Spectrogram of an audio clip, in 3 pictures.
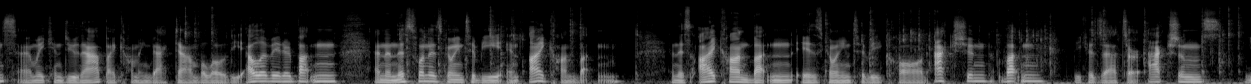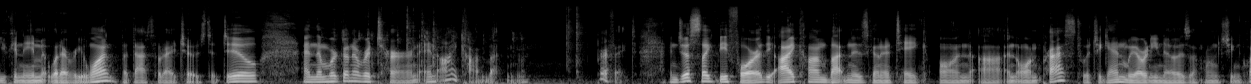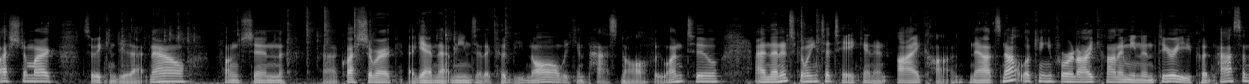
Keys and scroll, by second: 2.2 Return, 4.2 c, 4.9 shift+g, 5.0 BackSpace, 5.2 u, 5.8 Return, 8.2-12.2 typing, 12.4 Return, 15.5-18.2 typing, 18.2 Return, 26.1-29.8 typing, 30.0 Return, 32.9 ,, 33.1 space.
